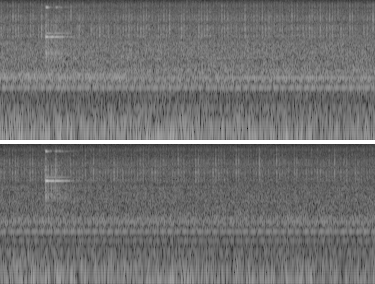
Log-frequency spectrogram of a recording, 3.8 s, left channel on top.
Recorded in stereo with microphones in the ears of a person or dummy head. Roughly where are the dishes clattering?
Centre.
